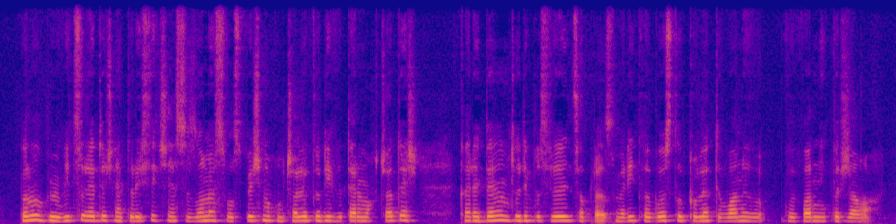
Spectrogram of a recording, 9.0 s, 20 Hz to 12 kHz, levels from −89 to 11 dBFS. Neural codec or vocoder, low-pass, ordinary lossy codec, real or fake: codec, 24 kHz, 1 kbps, SNAC; none; none; fake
